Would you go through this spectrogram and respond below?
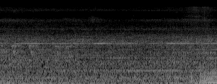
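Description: Airplane engine noise in flight, a steady, dense broadband roar with a faint whine that stays even and unbroken throughout.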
